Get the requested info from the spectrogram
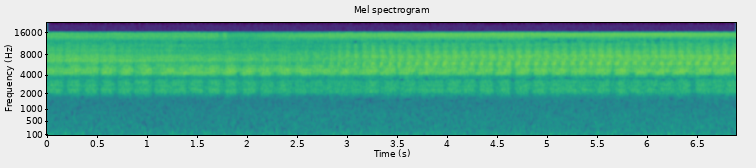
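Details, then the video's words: Steady cicada chorus in the open: an intense shrill buzz pulsing several times a second, continuous throughout, growing a little louder toward the end, with only faint background hiss. "45 min de chant des cigales"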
